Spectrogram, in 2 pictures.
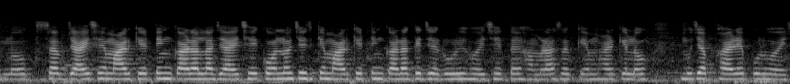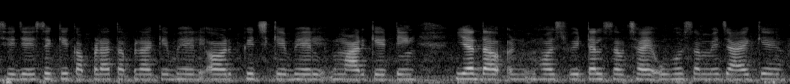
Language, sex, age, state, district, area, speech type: Maithili, female, 18-30, Bihar, Muzaffarpur, rural, spontaneous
